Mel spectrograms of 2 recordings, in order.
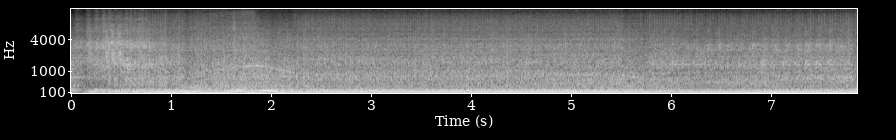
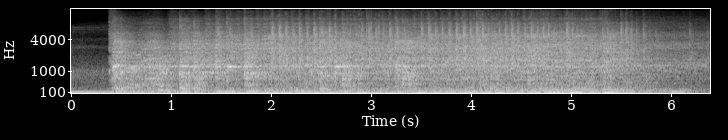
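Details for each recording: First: Bobcat 743 diesel skid steer, about 30 years old, started on a fresh battery after fuel system repairs and injector bleeding: fires up, then runs a steady low rumble with two clean rev-ups that return evenly; normal healthy running. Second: Bobcat 743 diesel skid steer, about 30 years old, after a new fuel filter, glow plugs held, on a weak battery: long, even cranking at about three turns a second, almost catching but not running. Air is likely still in the lines.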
